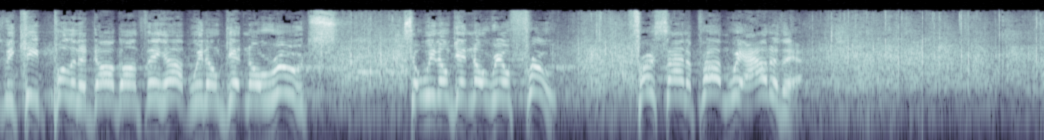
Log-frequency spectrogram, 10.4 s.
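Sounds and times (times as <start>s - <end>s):
speech: 0.0s - 5.7s, 6.4s - 8.2s
audience clapping: 3.2s - 4.6s, 5.3s - 10.4s.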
